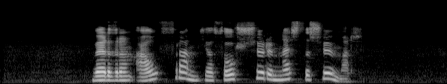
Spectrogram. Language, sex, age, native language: Icelandic, female, 20-29, Icelandic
